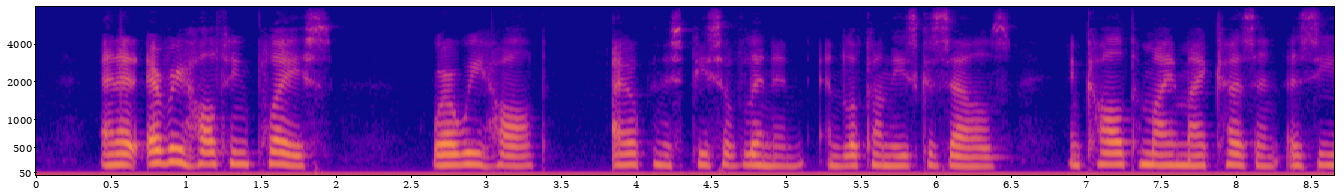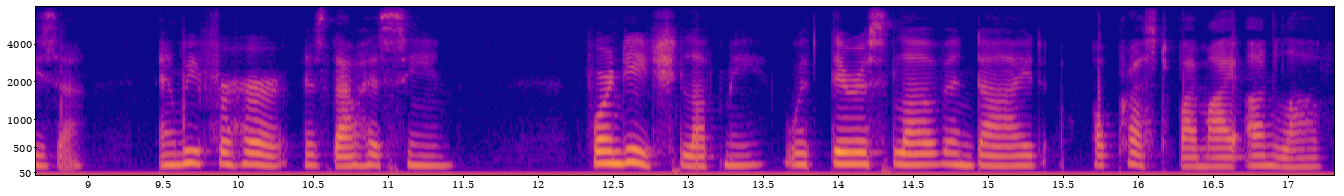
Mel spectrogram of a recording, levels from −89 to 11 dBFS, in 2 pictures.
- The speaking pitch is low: No, medium, 185 Hz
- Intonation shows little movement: Yes, narrow, 2.1 semitones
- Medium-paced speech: Yes, average, 165 wpm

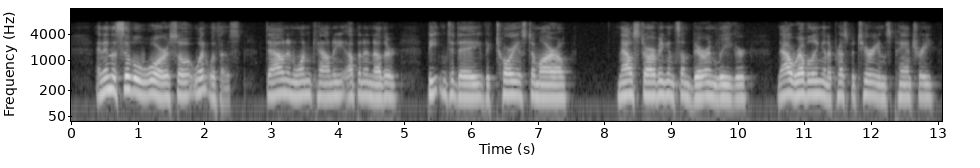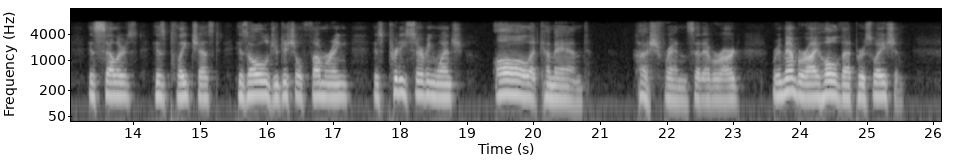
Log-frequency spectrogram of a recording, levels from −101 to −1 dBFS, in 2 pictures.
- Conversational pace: No, slow, 130 wpm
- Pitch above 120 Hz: Yes, medium, 140 Hz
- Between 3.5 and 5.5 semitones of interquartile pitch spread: No, narrow, 2.6 semitones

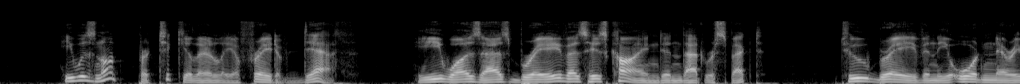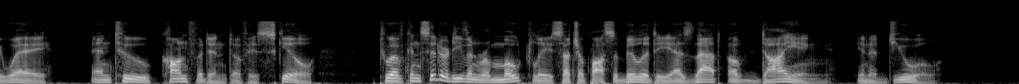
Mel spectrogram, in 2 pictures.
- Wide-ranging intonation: Yes, wide, 5.9 semitones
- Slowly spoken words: Yes, slow, 130 wpm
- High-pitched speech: No, low, 105 Hz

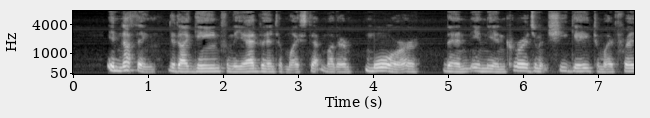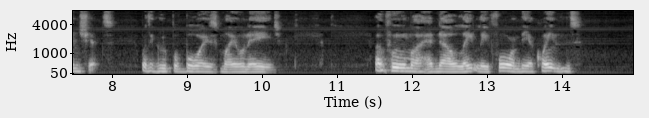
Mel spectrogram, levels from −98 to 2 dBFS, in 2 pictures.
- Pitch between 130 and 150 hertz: Yes, low, 135 Hz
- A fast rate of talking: No, average, 155 wpm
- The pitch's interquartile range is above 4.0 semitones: No, average, 3.3 semitones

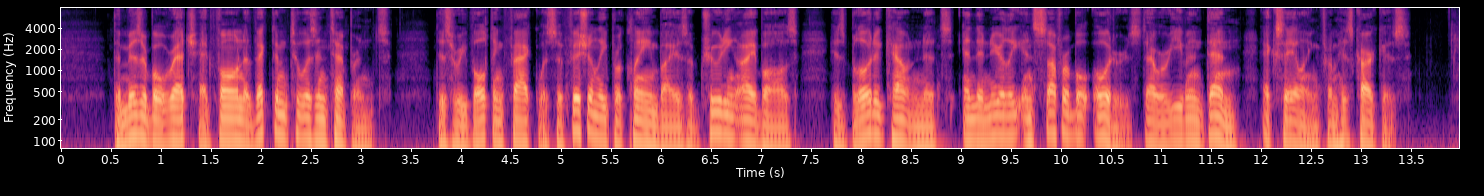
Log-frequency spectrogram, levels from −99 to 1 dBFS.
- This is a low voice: Yes, very low, 95 Hz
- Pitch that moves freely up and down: No, average, 4.6 semitones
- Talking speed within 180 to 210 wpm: No, average, 160 wpm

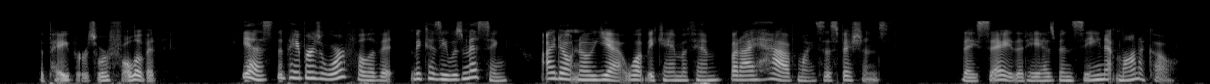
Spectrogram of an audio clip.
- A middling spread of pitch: Yes, average, 4.0 semitones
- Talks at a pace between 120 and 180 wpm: No, average, 195 wpm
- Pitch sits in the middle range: No, high, 205 Hz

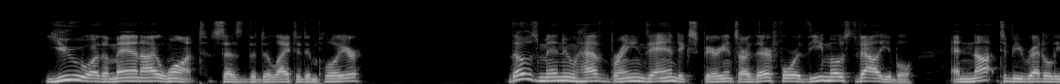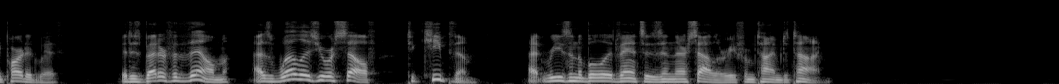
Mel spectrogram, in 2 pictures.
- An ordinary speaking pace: Yes, average, 145 wpm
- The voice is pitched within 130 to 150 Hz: Yes, medium, 140 Hz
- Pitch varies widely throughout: No, average, 4.8 semitones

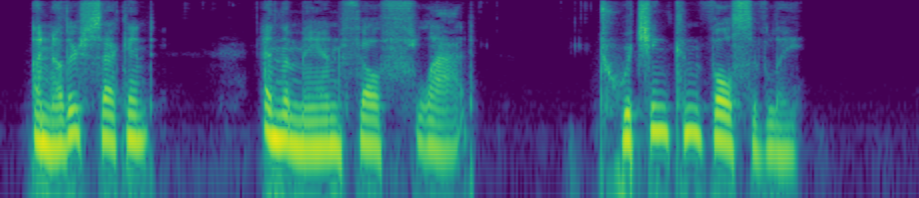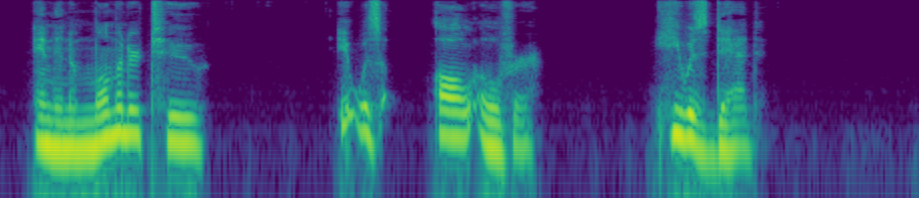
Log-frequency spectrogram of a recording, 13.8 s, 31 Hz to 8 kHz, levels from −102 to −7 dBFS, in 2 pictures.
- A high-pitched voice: No, medium, 145 Hz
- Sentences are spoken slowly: Yes, slow, 95 wpm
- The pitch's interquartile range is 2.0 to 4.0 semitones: No, average, 4.6 semitones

